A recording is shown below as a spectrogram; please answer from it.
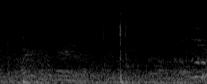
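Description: A football being kicked on an artificial-turf pitch: two sharp thuds about a second apart, over faint shouting voices of players.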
